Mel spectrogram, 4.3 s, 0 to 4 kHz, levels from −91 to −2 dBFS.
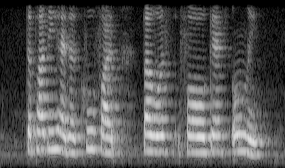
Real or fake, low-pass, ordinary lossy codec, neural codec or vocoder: real; 3.6 kHz; none; none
